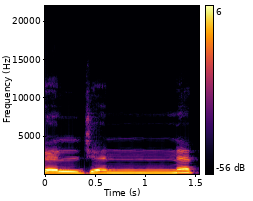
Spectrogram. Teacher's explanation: ஜன்னத்தில் நூன் ஷத்தா குன்னா செஞ்சு ஓதணும்.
